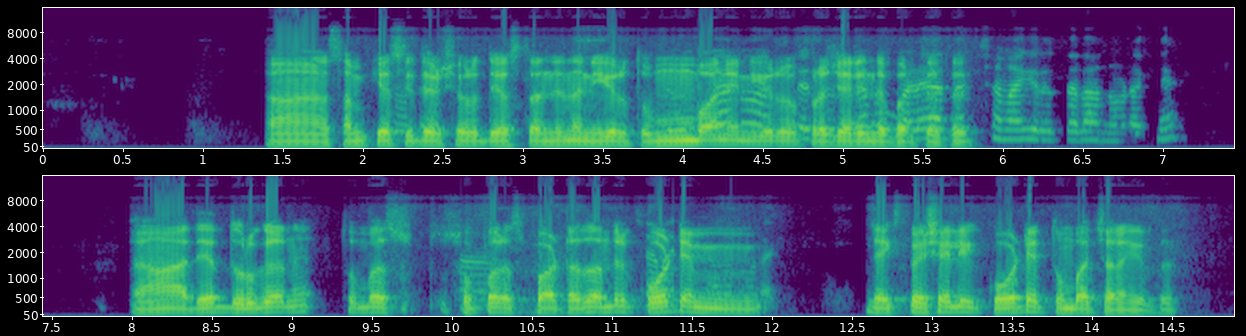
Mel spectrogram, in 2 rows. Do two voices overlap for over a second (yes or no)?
yes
